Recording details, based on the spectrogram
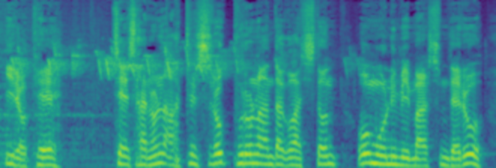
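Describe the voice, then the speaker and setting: An actor playing an earnest, respectful grown son in an animated folk tale, with a North Korean accent. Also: male voice, high voice, quick pace, close to an everyday voice. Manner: deferential, earnest. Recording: music behind the voice.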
